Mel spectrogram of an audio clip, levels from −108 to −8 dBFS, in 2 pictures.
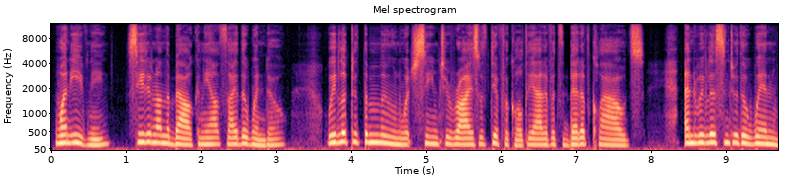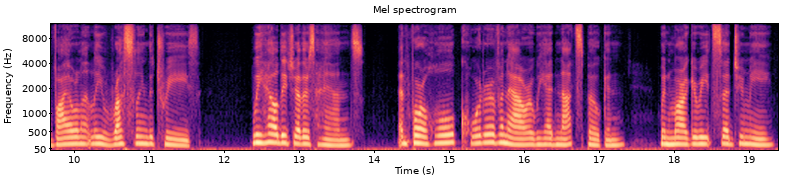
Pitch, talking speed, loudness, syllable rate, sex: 175 Hz, 180 wpm, -19 LUFS, 5.1 syllables/s, female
